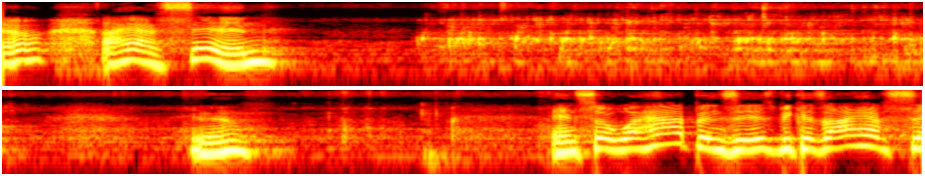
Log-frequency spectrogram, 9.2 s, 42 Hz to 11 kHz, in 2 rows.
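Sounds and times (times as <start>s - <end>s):
speech: 0.0s - 1.5s, 5.5s - 6.0s, 7.3s - 9.1s
clear water pouring into a container: 2.1s - 4.8s.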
